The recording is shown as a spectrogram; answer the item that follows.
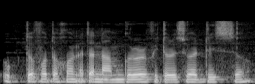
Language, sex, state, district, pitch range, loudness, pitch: Assamese, male, Assam, Kamrup Metropolitan, 110-115 Hz, -16 LUFS, 115 Hz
